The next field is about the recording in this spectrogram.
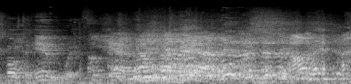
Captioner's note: audience laughs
